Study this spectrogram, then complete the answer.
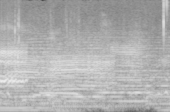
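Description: Hundreds of dairy sheep in Ladakh bleat loudly and continuously before milking, overlapping calls from many animals forming a dense, close chorus.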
